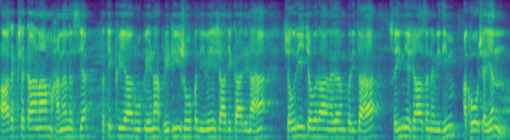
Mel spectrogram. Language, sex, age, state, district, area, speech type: Sanskrit, male, 60+, Karnataka, Shimoga, rural, read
